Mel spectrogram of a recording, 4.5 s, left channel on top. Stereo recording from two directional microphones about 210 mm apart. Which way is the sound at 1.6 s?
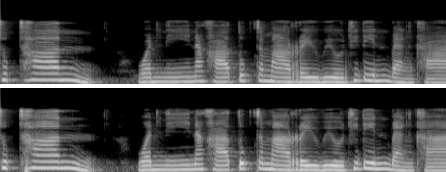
5° left (ahead or behind).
